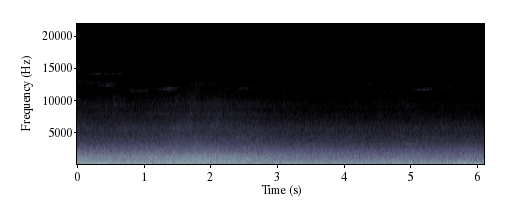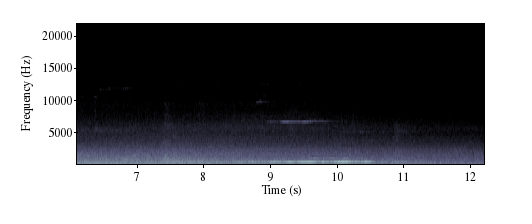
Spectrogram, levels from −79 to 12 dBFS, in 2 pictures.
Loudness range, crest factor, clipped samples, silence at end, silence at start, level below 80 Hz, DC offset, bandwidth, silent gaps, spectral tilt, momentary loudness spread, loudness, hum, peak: 5 LU; 16 dB; under 0.1%; 0 s; 0 s; -72 dBFS; under 0.1%; 12.5 kHz; none; -6.5 dB/octave; 12 LU; -28 LUFS; none; -12 dBFS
